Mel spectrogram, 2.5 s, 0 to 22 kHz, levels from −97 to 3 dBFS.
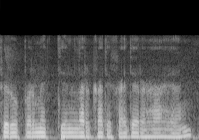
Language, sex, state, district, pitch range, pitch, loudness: Hindi, male, Arunachal Pradesh, Papum Pare, 105-110 Hz, 110 Hz, -18 LUFS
